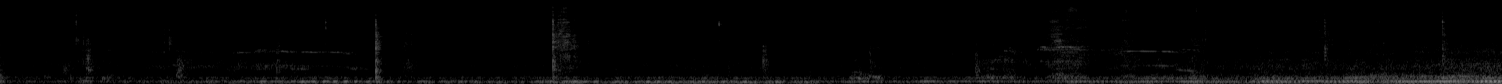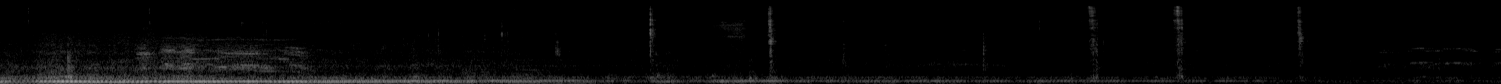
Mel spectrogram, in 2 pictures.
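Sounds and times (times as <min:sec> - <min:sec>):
distant rooster crowing: 0:00.6 - 0:04.4, 0:08.5 - 0:21.2, 0:23.8 - 0:25.3, 0:28.7 - 0:30.0.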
